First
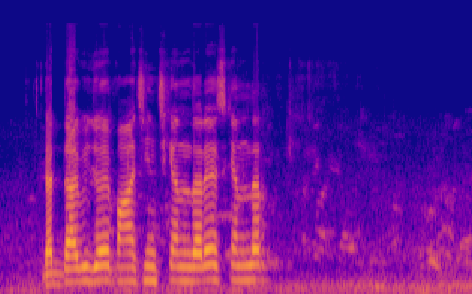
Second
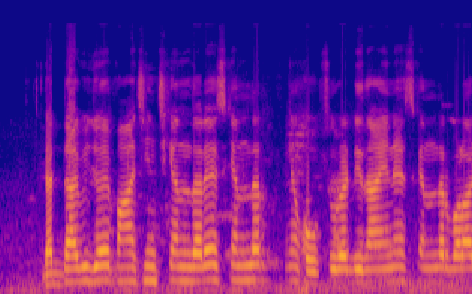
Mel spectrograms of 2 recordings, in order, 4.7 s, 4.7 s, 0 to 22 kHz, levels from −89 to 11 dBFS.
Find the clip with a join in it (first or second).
second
